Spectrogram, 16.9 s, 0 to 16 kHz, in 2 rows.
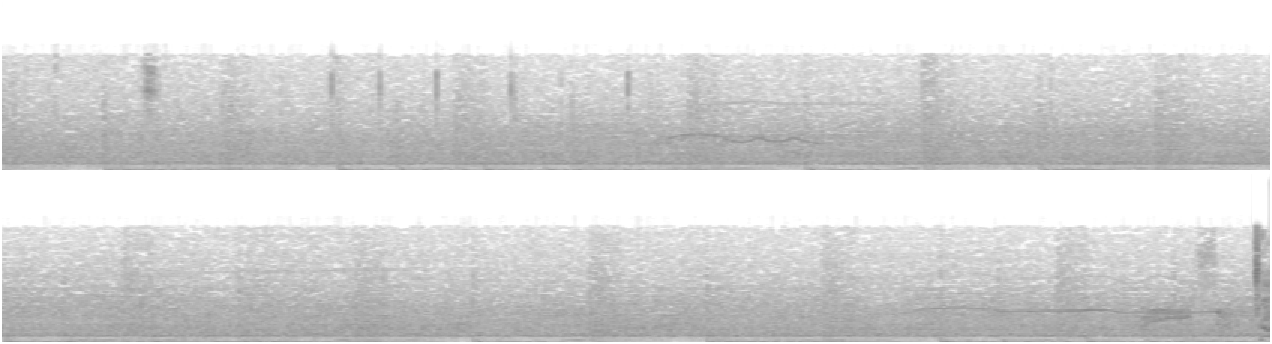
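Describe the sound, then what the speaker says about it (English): Home stadium crowd roaring steadily in the college football video game NCAA 25, a dense constant wall of cheering that persists beneath game commentary throughout. "this home crowd is fired up and ready to make a difference today"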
